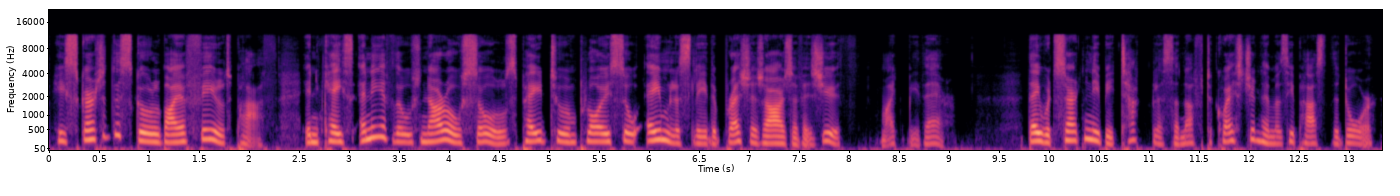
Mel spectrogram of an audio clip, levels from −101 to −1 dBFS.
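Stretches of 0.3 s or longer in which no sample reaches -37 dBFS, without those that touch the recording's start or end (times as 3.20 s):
2.11–2.57 s
7.90–8.33 s
8.92–9.80 s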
